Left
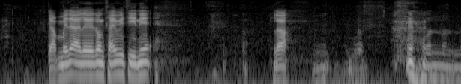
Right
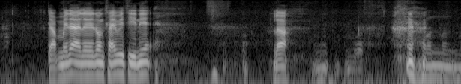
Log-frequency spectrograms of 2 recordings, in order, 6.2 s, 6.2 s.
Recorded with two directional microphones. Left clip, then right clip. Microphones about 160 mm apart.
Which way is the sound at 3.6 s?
15° left (ahead or behind).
